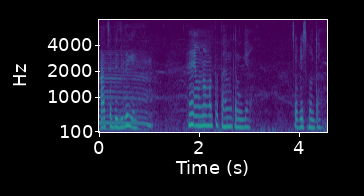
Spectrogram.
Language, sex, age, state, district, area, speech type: Santali, female, 30-45, Jharkhand, Bokaro, rural, spontaneous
